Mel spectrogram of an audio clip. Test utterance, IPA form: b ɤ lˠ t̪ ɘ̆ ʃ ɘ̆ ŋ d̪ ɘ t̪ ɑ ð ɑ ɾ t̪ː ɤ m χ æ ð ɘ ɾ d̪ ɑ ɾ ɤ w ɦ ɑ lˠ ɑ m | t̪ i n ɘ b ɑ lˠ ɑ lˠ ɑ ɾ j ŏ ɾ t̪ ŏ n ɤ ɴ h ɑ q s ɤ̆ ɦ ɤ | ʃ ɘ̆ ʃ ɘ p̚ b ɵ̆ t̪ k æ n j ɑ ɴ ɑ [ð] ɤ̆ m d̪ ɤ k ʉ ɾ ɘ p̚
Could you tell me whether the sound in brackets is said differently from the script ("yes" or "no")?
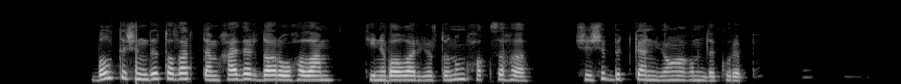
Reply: yes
